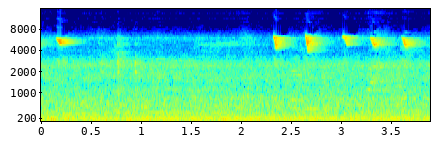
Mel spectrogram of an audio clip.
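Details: A mature, long-kept caged Javan bush lark sings one high sharp note, pauses, then gives a quick run of five high, clipped notes.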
